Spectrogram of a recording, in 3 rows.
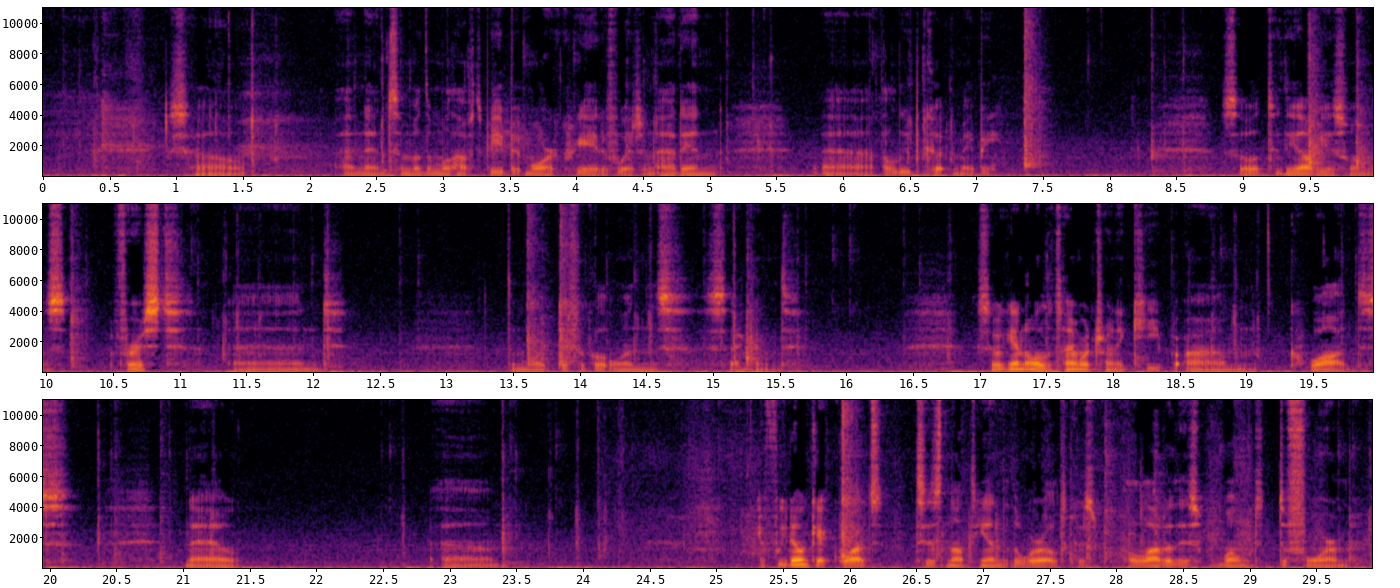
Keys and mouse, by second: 1.4 f, 1.6 f, 6.5 f, 6.8 f, 11.4 f, 11.4 f, 14.4 f, 14.5 f, 17.5 right click, 18.4 shift+right click, 18.8 f, 19.0 f, 21.4-22.6 middle drag, 23.5 shift+right click, 23.9 f, 24.1 f, 28.1-29.6 middle drag, 29.6-29.9 right drag.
